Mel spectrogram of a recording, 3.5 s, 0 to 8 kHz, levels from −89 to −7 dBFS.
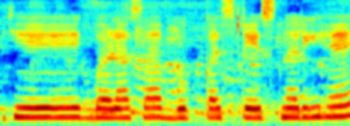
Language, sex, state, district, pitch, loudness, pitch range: Hindi, female, Haryana, Rohtak, 220 Hz, -13 LUFS, 215-225 Hz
